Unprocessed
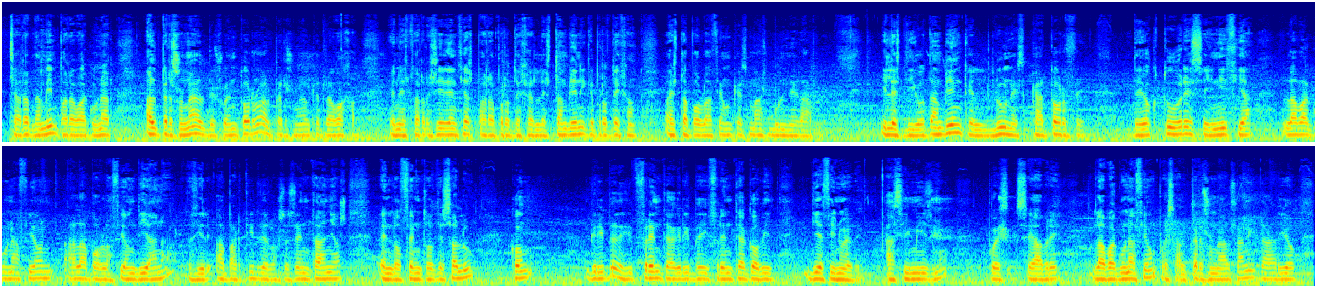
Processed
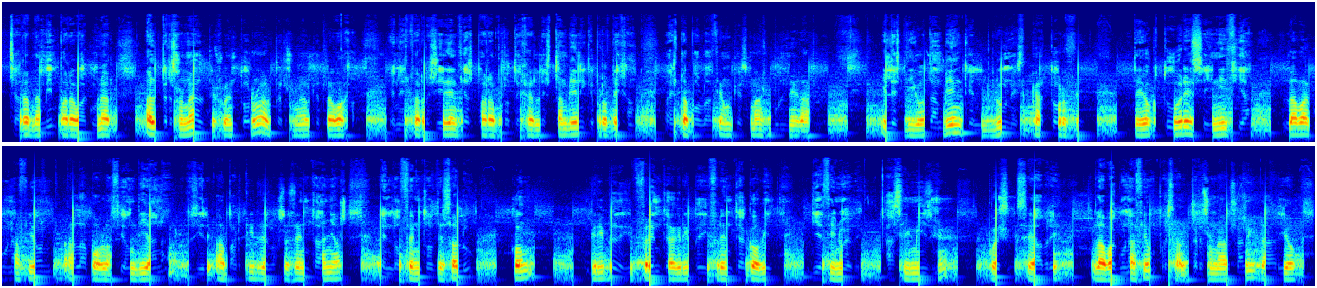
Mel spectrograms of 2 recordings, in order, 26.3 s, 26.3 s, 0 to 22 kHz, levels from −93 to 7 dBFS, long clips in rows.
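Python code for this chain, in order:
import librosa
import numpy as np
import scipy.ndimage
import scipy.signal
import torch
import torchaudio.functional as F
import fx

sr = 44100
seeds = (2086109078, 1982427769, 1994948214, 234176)

y = fx.filter_lfo_highpass(x, sr, shape='square', hz=2.6, low_hz=510.0, high_hz=3700.0, q=5.7)
y = fx.hum_notches(y, sr, base_hz=60, count=3)
y = y * librosa.db_to_amplitude(-4.5)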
